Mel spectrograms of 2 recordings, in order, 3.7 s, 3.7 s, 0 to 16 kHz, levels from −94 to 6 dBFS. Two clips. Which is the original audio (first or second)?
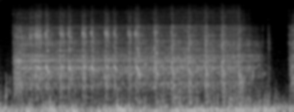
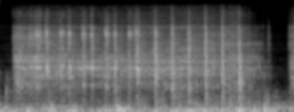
first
